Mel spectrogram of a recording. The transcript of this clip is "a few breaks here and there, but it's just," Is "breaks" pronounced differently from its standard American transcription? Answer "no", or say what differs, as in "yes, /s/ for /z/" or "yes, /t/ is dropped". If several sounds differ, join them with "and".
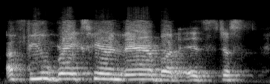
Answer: no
